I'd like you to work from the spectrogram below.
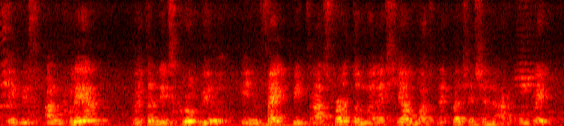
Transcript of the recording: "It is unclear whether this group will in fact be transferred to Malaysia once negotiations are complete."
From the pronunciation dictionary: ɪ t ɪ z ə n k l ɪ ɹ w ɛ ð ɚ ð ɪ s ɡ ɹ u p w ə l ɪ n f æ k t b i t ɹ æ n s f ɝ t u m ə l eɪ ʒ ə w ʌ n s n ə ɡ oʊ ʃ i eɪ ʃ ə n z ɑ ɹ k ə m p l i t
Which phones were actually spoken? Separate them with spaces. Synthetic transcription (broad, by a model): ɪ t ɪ s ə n k l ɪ ɹ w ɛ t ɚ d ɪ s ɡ ɹ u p w ə l ɪ n f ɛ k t b i t ɹ æ n s f ɝ t u m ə l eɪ s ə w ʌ s n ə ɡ oʊ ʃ i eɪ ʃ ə n ɑ ɹ k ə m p l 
